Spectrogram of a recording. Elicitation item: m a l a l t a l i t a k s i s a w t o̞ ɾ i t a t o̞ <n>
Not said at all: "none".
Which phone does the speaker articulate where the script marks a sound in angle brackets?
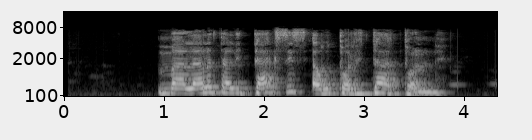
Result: n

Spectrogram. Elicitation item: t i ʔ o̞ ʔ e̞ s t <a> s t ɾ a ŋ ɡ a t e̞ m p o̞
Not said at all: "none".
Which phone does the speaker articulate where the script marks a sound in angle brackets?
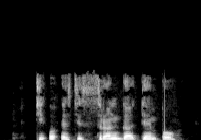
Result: i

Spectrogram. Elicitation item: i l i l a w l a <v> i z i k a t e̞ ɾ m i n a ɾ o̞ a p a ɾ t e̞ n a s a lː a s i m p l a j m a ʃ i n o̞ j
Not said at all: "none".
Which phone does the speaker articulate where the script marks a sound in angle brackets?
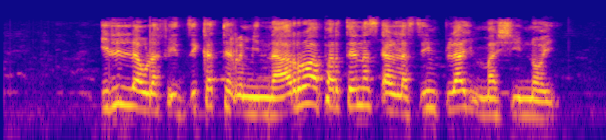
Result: f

